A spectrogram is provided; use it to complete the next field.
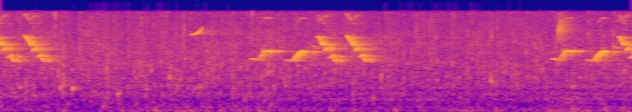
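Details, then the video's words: Near a waterfall, a blue-black grassquit gives brief high buzzy note clusters, 'tui tui zel zel', separated by pauses, over a continuous hiss of falling water. "Tiziu tui tui zel zel com som de cachoeira"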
